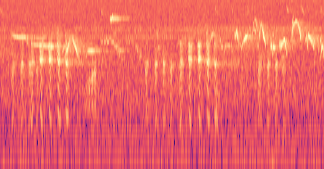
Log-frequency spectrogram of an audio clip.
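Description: Male tree frogs giving mating calls in rapid pulsed trains, two bursts in the first three seconds. Birds chirp in short high whistles near the end.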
